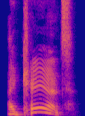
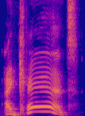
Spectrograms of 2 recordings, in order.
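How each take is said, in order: First: High, helpless cry; cried out. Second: Very high, desperate cry; cried out. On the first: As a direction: cry out that you are powerless. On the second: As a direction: peak in helpless desperation. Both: A narrator's reading. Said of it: "I cried out".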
